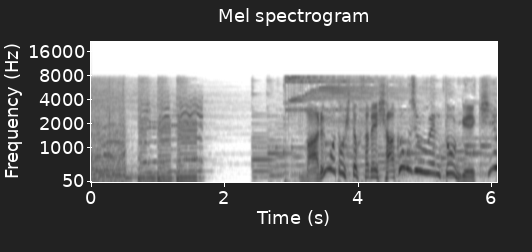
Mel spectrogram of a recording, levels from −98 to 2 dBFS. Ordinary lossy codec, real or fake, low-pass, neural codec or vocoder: none; real; none; none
